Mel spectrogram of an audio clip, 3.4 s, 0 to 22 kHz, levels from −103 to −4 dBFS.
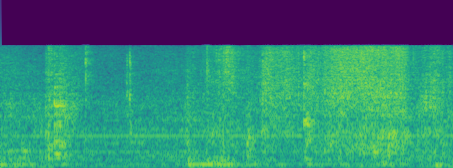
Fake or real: real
